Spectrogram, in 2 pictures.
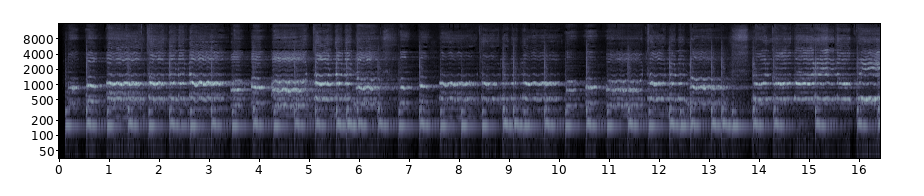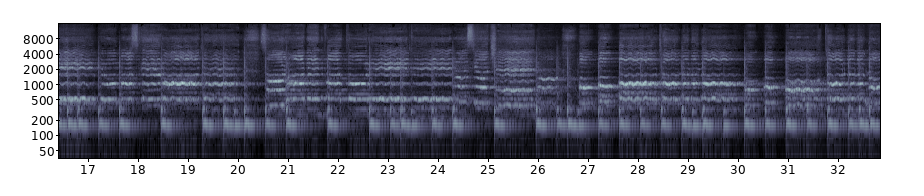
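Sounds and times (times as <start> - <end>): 
soprano singing: 0.1 - 32.8.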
